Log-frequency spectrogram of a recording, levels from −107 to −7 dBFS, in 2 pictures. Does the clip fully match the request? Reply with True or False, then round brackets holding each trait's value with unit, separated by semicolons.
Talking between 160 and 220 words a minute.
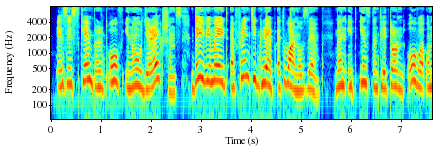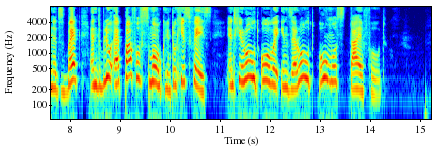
True (165 wpm)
